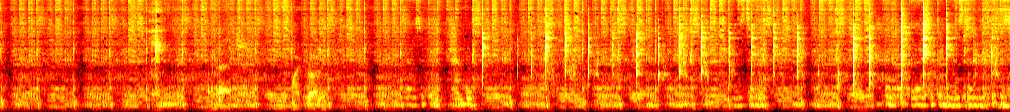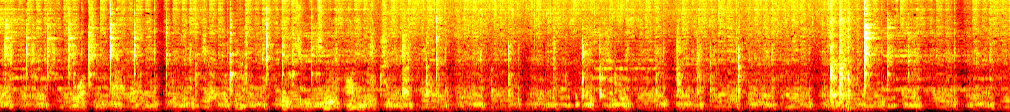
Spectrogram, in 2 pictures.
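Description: Minced garlic sizzling in hot olive oil in a nonstick pot while a wooden spoon stirs and scrapes it, a dense run of small clicks and crackles, over background music.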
